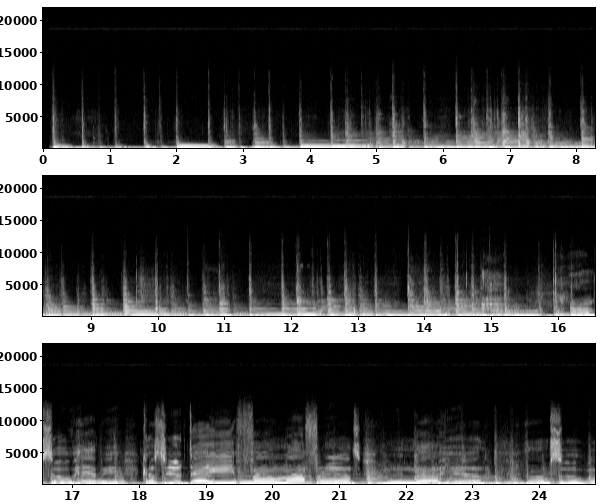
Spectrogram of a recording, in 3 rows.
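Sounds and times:
solo acoustic guitar: 0:00.1 - 0:24.8.

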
